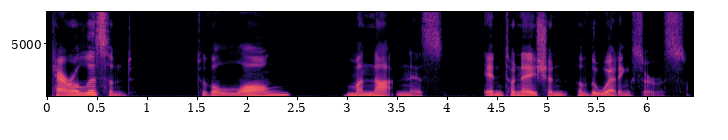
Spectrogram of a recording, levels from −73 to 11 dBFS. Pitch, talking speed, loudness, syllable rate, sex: 130 Hz, 100 wpm, -21 LUFS, 4.8 syllables/s, male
